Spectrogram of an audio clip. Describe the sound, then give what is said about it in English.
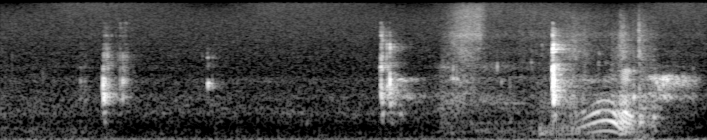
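Quiet sips of Full Sail Amber craft beer: a few soft wet clicks and slurps spaced apart, then a swallow followed by a brief voiced murmur of satisfaction. “Otherwise, I drink a nice... craft beer, like Full Sail Amber, like I'm drinking right now. This is my second sip.”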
